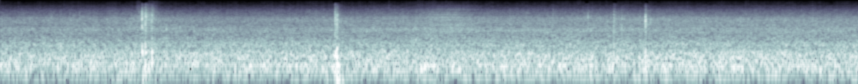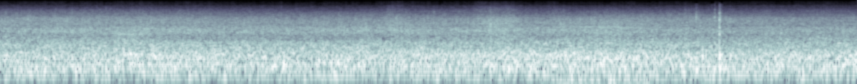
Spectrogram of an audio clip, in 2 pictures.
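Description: Water in a small creek just above a lake flows steadily outdoors, a continuous broadband rush with faint clicks and no talk over it.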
